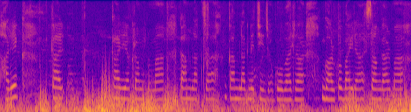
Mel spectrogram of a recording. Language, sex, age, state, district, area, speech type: Nepali, female, 18-30, West Bengal, Jalpaiguri, rural, spontaneous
